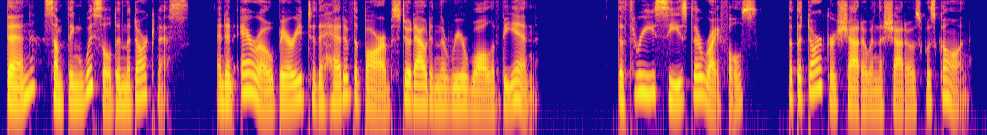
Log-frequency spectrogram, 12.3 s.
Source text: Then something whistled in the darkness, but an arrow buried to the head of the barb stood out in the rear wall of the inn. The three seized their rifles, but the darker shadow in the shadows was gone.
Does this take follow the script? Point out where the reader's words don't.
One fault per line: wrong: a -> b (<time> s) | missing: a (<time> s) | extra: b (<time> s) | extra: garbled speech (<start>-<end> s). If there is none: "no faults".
wrong: but -> and (2.7 s)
